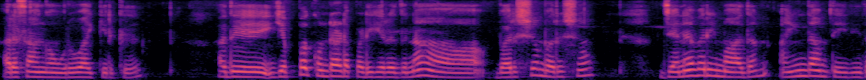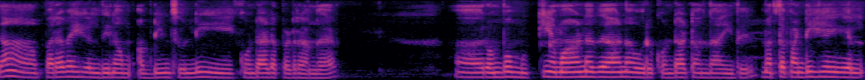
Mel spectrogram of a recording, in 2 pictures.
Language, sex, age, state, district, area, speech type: Tamil, female, 45-60, Tamil Nadu, Madurai, urban, spontaneous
